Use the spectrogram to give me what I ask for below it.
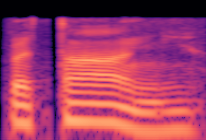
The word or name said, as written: Bretagne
